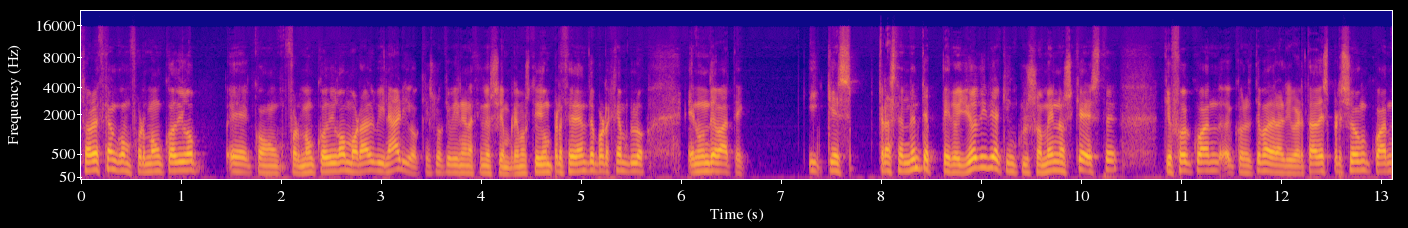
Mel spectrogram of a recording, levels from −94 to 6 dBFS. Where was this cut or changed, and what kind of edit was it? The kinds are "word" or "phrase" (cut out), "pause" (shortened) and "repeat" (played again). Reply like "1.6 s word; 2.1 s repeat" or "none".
none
